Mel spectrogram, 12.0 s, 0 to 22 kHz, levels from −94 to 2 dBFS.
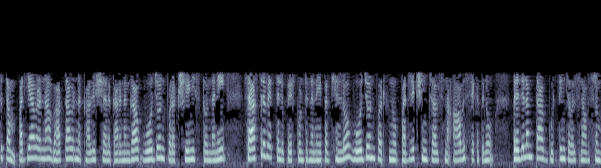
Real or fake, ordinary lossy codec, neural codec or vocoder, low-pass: real; none; none; 3.6 kHz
